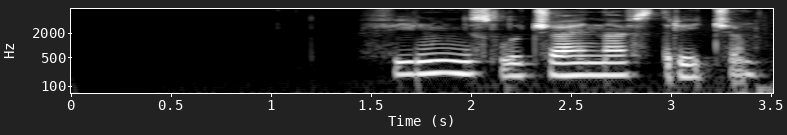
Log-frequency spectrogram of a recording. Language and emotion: Russian, neutral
